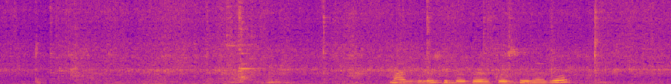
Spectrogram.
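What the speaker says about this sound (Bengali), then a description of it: "এখন আমি মাছগুলো সুন্দর করে কষিয়ে" Fish with spices sizzles in a pan for a Bengali muri ghonto as a utensil stirs, with soft frying hiss and a run of scraping stirs; a brief word is spoken.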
